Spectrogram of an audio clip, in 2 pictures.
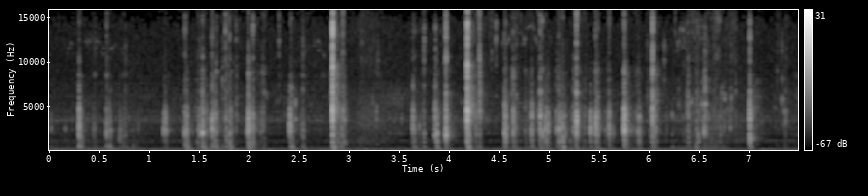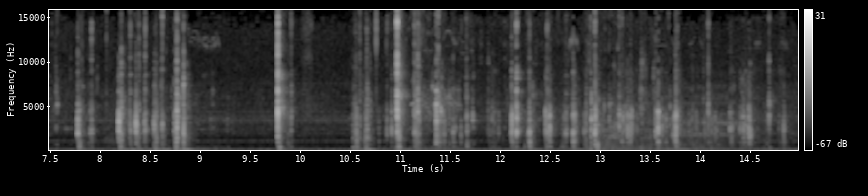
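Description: A full-size beige plastic desktop keyboard is typed on with fingertips, mixed with single-finger key presses. Quiet, sharp clicks land in quick irregular runs and isolated taps, each dying away almost instantly. A steady low hum sits underneath throughout.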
